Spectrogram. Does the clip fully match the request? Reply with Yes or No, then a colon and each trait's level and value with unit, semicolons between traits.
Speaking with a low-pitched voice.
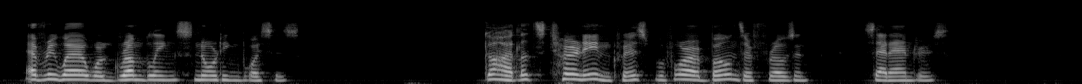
No: high, 200 Hz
